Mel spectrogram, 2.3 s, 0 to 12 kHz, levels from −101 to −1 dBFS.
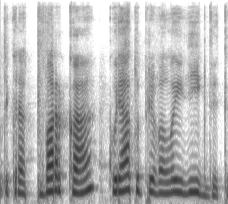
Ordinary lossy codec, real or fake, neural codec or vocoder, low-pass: Opus, 24 kbps; fake; codec, 44.1 kHz, 3.4 kbps, Pupu-Codec; 10.8 kHz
